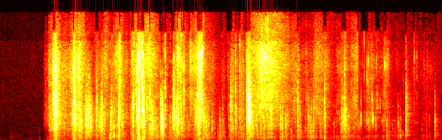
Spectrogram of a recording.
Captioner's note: loud rustling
